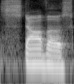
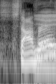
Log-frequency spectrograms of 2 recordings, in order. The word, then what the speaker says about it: Stavros: You got Stavos on your seventh episode. Stavros. Stavros. I already knew how to say it.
